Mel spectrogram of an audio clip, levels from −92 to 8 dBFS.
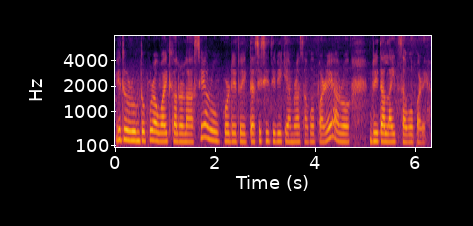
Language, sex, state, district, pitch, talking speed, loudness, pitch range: Nagamese, female, Nagaland, Dimapur, 220 Hz, 235 wpm, -16 LUFS, 210-235 Hz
